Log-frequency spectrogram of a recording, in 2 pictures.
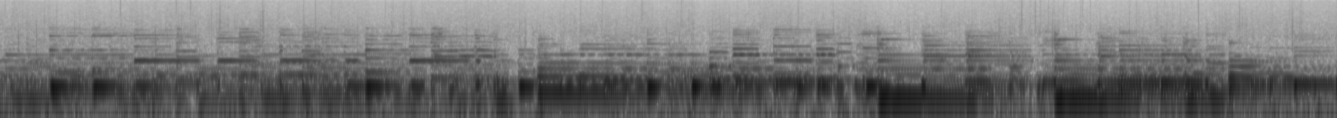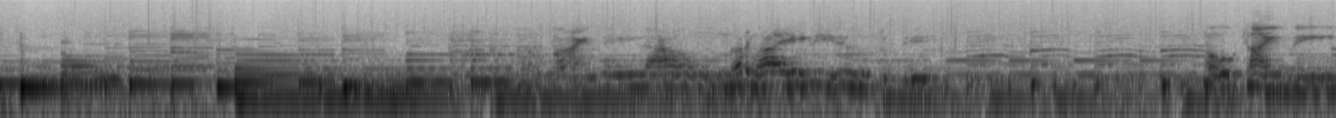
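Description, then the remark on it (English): An early blues recording: a plucked guitar picks steady bass notes and ringing melody lines over a constant hiss and crackle, and a sung voice joins toward the end. “Let's listen to an early blues recording.”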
